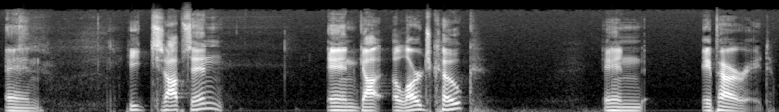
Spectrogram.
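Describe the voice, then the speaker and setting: Young dude cohosting a podcast, animated, swears a ton, dry mic sound. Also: male voice, medium pitch, extremely slow, pauses often, no room sound. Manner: animated, swears a lot, jumps in. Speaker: podcast co-host. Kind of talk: casual chat.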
